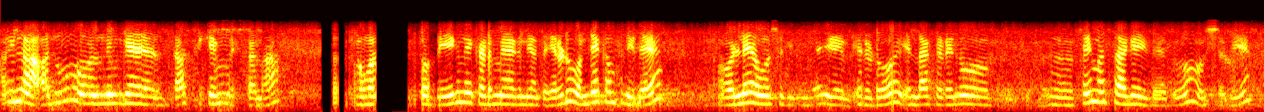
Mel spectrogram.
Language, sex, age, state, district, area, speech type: Kannada, female, 30-45, Karnataka, Bellary, rural, conversation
